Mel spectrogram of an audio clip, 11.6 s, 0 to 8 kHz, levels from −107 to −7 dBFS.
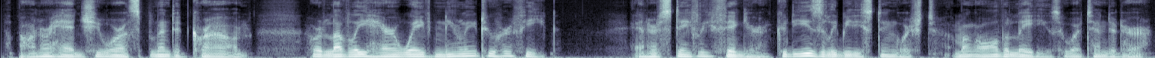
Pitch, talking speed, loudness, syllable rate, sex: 90 Hz, 160 wpm, -20 LUFS, 5.1 syllables/s, male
